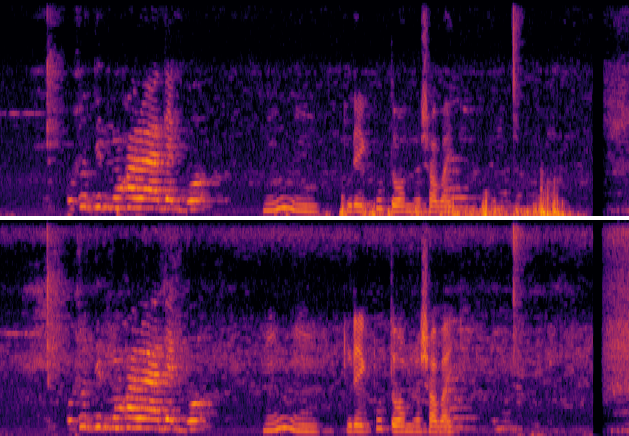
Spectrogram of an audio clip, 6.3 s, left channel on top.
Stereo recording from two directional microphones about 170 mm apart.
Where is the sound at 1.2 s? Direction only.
35° right (ahead or behind).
